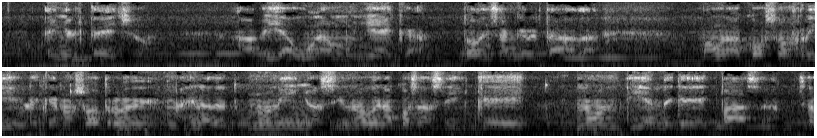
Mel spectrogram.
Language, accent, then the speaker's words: Spanish; Dominican Republic; now in Italy; Yo vengo de la República Dominicana.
